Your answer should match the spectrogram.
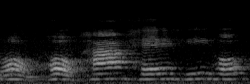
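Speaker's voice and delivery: rolling out each strong R syllable ró, rá, ré, ri, ró with a firm guttural R. Shown as a demonstration. Teacher to children showing the strong R, syllable by syllable. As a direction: drill the syllables ró, rá, ré, ri, ró one by one, the R said hard. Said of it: "porque o som dela não é brando".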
